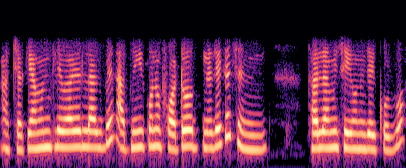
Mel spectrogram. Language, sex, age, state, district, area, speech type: Bengali, female, 18-30, West Bengal, North 24 Parganas, urban, conversation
